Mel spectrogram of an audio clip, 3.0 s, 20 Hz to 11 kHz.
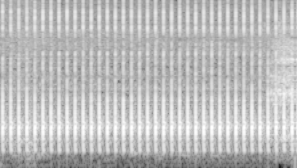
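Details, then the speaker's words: Three-week-old Compaq Presario CQ50-130US laptop with defective sound card; loud, fast, evenly spaced pops about ten a second, like a Geiger counter, steady through the speakers, started a week earlier; cause not confirmed. "it just started doing this and it sounds like a gager counter"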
